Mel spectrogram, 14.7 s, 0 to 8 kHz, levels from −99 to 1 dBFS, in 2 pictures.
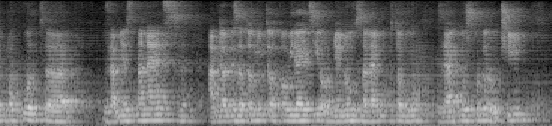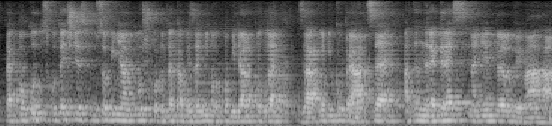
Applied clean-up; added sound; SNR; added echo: neural separator model SepFormer DNS4.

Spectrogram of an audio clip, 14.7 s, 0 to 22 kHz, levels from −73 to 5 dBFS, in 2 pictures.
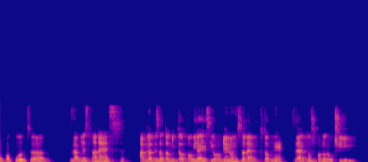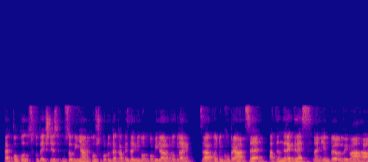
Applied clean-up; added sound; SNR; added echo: neural mask model DeepFilterNet 3.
